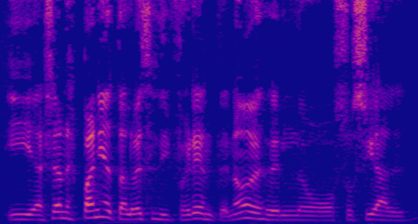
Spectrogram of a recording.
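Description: Argentine female radio host, lowish voice, warm curious questioning. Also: moderate pace. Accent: Argentine Spanish. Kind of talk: radio interview.

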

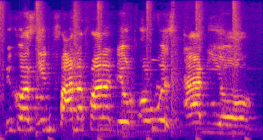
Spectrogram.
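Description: A woman's voice: high-pitched, brisk. A woman co-hosting a show with casual, teasing banter. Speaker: talk show co-host. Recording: loud music behind the voice.

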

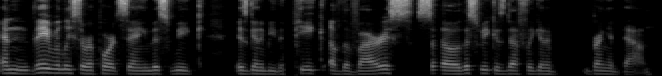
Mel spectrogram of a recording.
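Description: A man's voice: mid-range voice, steady tone, a little fast, no echo, studio quality. A young man, a university student, talking earnestly about his podcast in a casual interview. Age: young adult. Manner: earnest, eager to debate. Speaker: podcast host, guest.

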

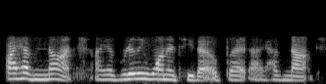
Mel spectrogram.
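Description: A woman's voice: a little high, steady tone, moderate pace, slightly rough, dry recording. A woman in her twenties, a native Russian speaker, answering interview questions thoughtfully with small fillers. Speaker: interview guest. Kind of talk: casual interview conversation. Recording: tinny phone line.

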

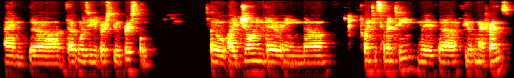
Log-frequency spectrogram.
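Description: A man's voice: mid-range voice, little pitch movement, moderate pace, reverberant, highs cut off. A young man from Romania in his twenties, an engineer answering interview questions in a thoughtful, hesitant way with many fillers and restarts. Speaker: engineer guest.

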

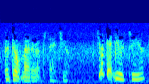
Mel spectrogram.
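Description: A woman playing an earnest young niece and new bride, gentle and placating, in old radio drama style. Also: medium pitch, expressive, fast, slight background noise, close to an everyday voice. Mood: affectionate. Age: young adult. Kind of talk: 1940s radio drama acting. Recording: tinny, narrow old radio recording.

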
